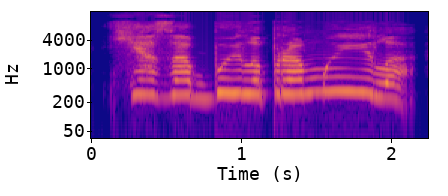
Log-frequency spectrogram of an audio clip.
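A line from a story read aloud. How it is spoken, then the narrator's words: Panting exclamation from heat. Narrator (Russian): Пыхтя от внезапной банной жары, воскликнула Чармейн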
